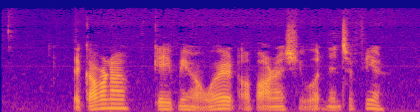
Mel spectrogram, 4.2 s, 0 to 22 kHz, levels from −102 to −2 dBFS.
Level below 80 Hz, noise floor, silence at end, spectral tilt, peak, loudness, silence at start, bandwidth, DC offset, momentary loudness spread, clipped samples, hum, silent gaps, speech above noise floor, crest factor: -58 dBFS; -59 dBFS; 0.35 s; -4 dB/octave; -4 dBFS; -24 LUFS; 0.75 s; 16.5 kHz; under 0.1%; 10 LU; under 0.1%; none; none; 35 dB; 22 dB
